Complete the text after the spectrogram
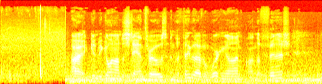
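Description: A man speaks calmly and clearly, close by, outdoors.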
